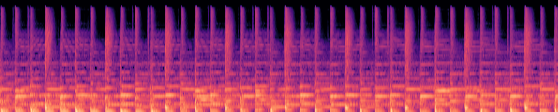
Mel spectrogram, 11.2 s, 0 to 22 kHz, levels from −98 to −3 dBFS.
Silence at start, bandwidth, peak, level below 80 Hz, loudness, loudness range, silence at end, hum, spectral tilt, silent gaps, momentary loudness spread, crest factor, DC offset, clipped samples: 0 s; 17 kHz; -4 dBFS; -28 dBFS; -24 LUFS; 1 LU; 0 s; none; -6 dB/octave; none; 5 LU; 18 dB; under 0.1%; under 0.1%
